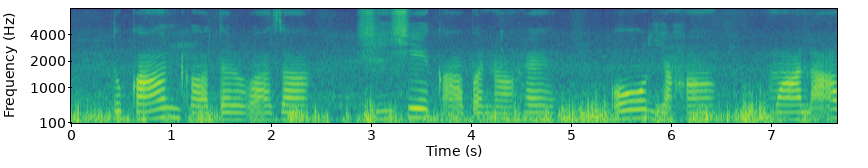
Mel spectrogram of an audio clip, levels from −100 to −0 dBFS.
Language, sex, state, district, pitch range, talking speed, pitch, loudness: Hindi, female, Haryana, Rohtak, 185-225 Hz, 80 wpm, 195 Hz, -18 LUFS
